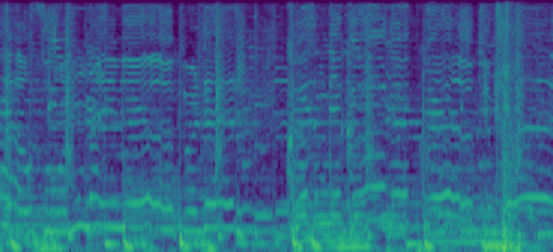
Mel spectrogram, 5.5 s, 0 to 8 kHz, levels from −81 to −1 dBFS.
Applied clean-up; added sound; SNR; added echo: none; Slam; 9 dB; none.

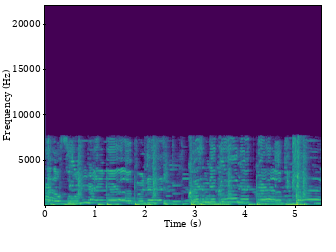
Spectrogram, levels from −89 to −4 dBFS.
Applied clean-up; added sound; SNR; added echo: classical method log-MMSE.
